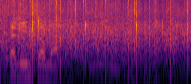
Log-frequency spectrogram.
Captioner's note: audience applauding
